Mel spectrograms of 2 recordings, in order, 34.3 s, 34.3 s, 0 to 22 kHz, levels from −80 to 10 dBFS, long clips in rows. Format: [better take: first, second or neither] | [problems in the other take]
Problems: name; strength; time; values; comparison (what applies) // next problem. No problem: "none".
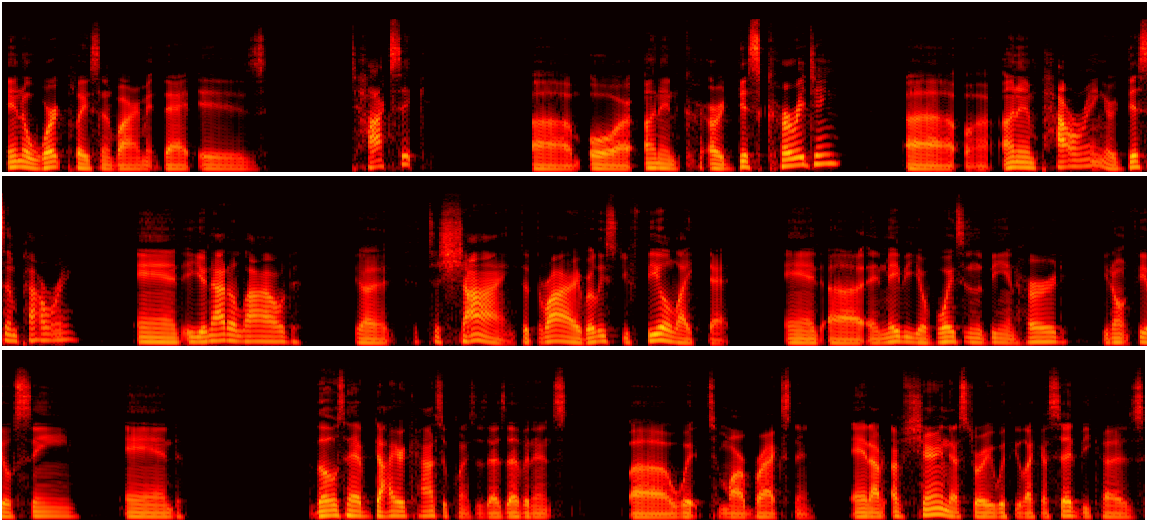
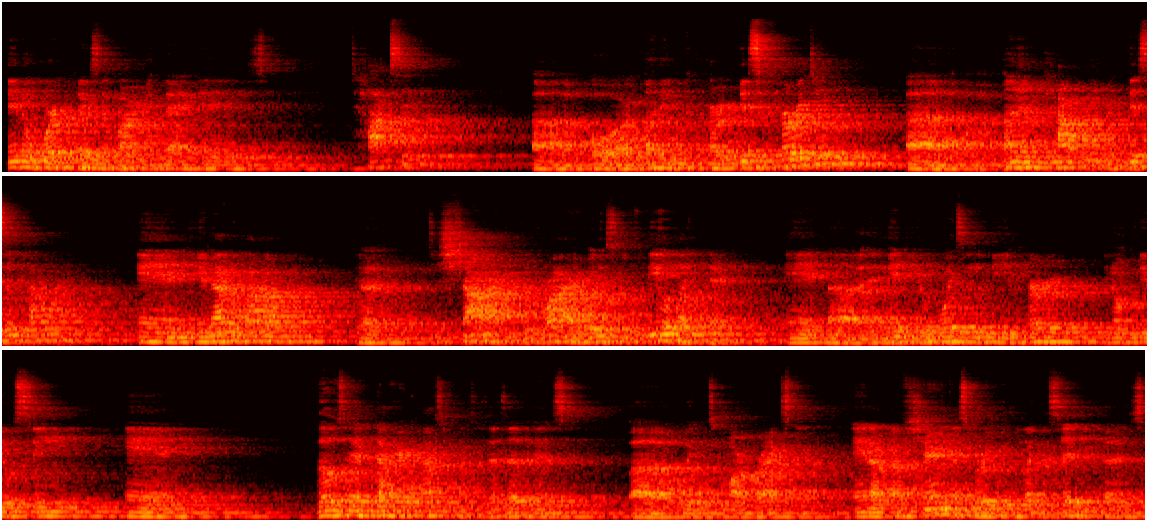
first | room echo; noticeable; dies away in 2.5 s // off-mic speech; far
